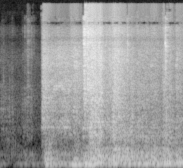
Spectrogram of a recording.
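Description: A Drift V engine cranks and fires up after a brief quiet start, then settles into a loud, steady, rumbling run close by with no talk over it.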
